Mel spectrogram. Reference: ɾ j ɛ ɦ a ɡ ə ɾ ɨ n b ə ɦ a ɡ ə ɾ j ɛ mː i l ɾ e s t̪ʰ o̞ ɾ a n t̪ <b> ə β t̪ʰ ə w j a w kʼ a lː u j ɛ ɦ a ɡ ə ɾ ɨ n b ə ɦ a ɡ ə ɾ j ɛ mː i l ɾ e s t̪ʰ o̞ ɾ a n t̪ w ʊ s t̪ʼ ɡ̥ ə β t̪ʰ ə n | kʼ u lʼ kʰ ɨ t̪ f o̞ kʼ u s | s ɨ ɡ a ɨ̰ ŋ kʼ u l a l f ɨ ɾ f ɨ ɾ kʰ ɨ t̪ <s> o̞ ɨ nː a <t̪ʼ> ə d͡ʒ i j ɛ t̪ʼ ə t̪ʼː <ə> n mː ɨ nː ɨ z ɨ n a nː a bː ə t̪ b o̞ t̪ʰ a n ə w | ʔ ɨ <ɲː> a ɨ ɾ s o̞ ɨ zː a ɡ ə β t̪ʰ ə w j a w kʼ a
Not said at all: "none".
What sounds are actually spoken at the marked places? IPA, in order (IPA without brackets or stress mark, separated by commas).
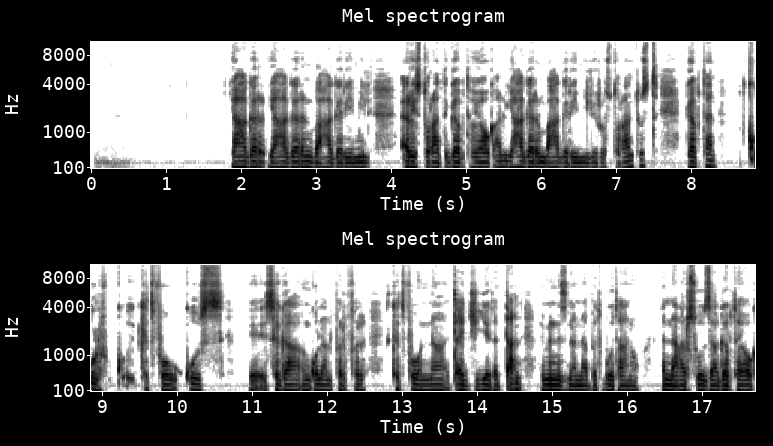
ɡ, f, t̪ʼ, a, nː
